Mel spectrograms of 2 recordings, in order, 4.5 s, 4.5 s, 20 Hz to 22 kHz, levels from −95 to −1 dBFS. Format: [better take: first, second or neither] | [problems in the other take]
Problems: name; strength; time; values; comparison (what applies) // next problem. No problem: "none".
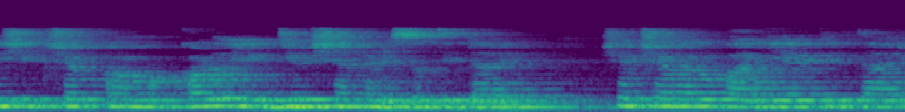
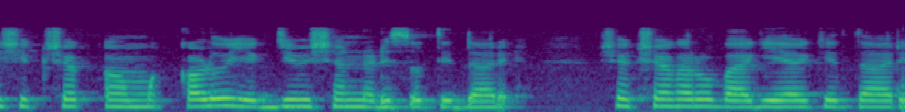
second | room echo; dies away in 1.2 s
